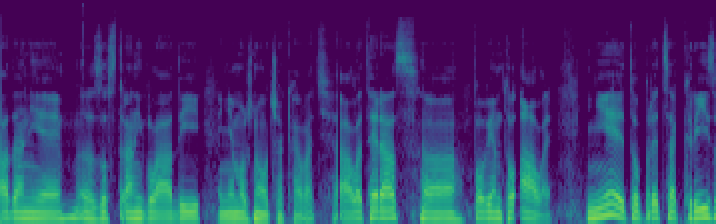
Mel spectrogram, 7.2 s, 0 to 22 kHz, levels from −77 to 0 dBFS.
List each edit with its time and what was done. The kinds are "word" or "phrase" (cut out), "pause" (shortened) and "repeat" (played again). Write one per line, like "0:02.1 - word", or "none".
0:02.2 - word
0:05.8 - pause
